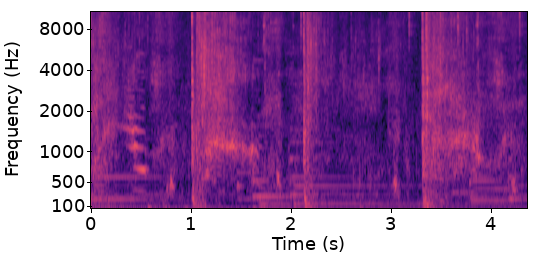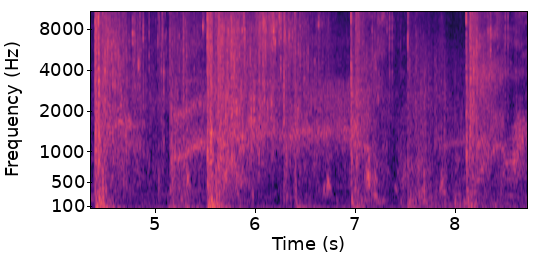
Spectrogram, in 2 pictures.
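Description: Zombies thump heavily on the walls and doors inside a house in the video game Project Zomboid, a series of dull, irregular blows roughly every second, heard over sustained game music tones.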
